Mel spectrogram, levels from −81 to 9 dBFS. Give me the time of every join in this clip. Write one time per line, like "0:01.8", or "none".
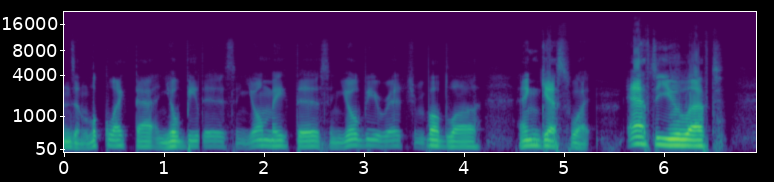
0:01.4
0:03.6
